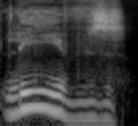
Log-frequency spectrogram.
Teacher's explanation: Should be vz. We need that voice at the end. Leaves. Vz.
